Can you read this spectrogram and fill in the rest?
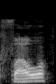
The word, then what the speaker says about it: ФАО: Саммит, созванный сельскохозяйственной и продовольственной организацией ООН, а в аббревиатуре он читается как ФАО, закрылся, не найдя структурного решения проблемы.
